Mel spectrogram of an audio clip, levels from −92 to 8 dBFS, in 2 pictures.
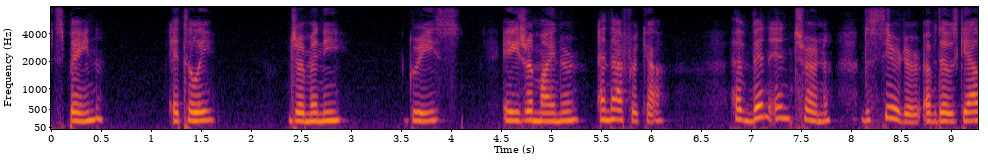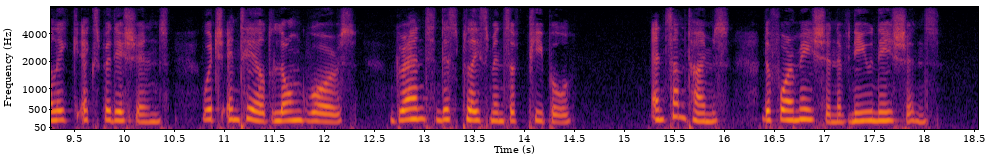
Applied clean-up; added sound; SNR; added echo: none; none; none; none.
